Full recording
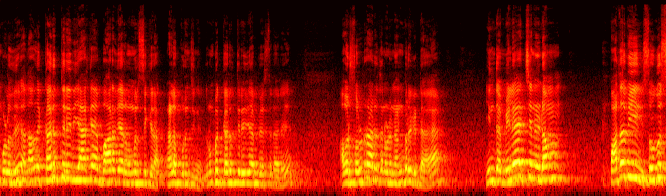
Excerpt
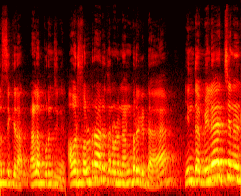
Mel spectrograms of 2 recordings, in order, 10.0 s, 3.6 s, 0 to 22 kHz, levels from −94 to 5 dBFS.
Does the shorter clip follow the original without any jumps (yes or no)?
no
